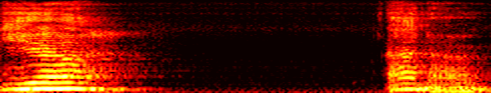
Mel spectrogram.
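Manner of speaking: mock dejected, defeated, most discouraged voice. Retelling a man's reply on the phone, retelling a sad, discouraged reply. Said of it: "in the saddest, most discouraging voice".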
